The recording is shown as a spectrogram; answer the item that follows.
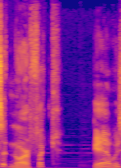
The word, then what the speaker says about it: Norfolk: Well, see, Norfolk. We pronounce it Norfolk.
